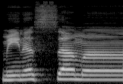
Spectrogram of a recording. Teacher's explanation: ஹம்ஸா வந்து கல்கலாவுடைய எழுத்து கிடையாது அதனால நம்ம என்ன செய்யக்கூடாது அசைக்கக்கூடாது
